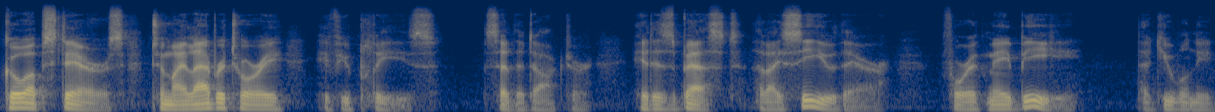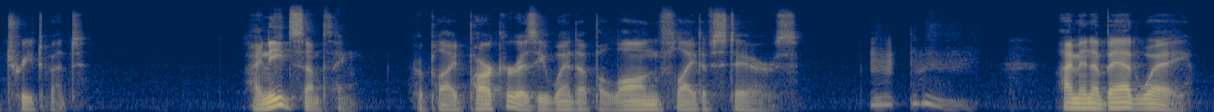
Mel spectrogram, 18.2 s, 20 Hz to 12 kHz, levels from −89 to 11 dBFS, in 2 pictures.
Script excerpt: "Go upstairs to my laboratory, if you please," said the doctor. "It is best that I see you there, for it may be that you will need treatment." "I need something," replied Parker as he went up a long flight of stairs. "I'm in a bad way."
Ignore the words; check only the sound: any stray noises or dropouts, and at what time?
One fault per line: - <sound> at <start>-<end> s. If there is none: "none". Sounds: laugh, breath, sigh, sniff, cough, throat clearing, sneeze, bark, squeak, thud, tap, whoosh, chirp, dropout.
- breath at 15.6-16.5 s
